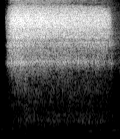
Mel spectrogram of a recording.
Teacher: there is no voicing nothing is happening in your larynx so it's a voiceless sound Shh you'll feel the tip of your tongue moving towards your · teeth but it's not fully touching it is very very close it's making a hissing sound so it is a fricative so this is a voiceless postalveolar fricative · in your larynx so it's a voiceless sound Shh you'll feel the tip of your tongue moving towards your alveolar Ridge behind your teeth but it's not fully touching it is very very close it's making a hissing sound so it is a fricative so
